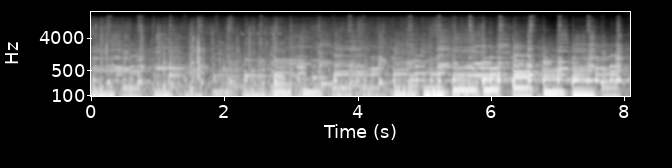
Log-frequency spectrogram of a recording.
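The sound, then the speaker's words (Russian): Rhythmic clip-clop of hooves as horses are ridden out across open country, a steady trotting beat set against tonal music. “Оседлали братья коней, попросили у батюшки благословенницы и поехали в чистое поле, куда глаза глядят.”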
